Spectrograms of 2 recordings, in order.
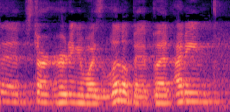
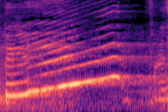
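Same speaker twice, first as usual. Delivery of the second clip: imitated beep; 3 dB louder, much slower than usual. Imitating strength-tester bell beep.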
